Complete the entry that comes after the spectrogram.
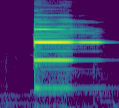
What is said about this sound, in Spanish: Espera, lo, lo siento, yo tengo tengo en mi teléfono, tengo en mi teléfono una campana que suena al azar para que yo me ponga a meditar. Entonces suena ese, ese, esa... twin Y yo tengo que recordar que estoy vivo y estoy aquí y ahora.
